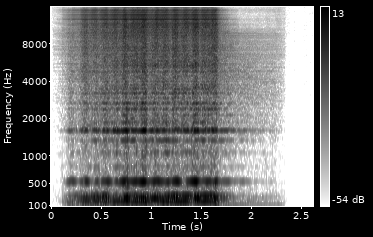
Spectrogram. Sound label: office phone vibrate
